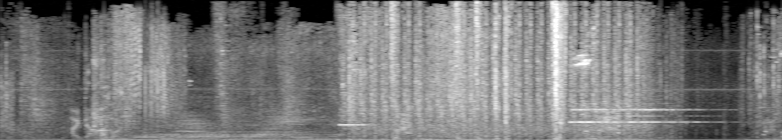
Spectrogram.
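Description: Bursts of rapid gunfire crackle through a video game firefight, with dense clattering shots, several sharp louder cracks and a mix of mechanical noises.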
